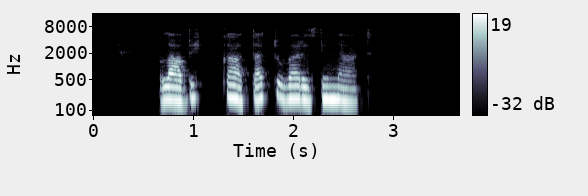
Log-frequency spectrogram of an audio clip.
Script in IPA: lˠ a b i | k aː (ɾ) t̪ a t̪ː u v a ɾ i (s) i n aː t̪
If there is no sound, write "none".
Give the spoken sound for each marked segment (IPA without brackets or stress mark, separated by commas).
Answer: none, z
